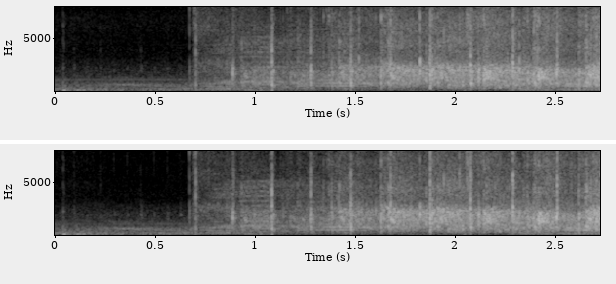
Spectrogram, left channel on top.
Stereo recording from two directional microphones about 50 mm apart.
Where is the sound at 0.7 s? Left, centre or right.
Right.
